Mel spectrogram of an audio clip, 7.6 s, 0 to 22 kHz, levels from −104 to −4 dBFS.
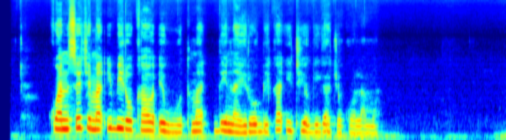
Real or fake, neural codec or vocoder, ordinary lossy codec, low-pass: fake; vocoder, 44.1 kHz, 128 mel bands, Pupu-Vocoder; none; none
